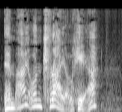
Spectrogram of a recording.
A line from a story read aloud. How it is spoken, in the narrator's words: Malice cried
